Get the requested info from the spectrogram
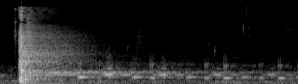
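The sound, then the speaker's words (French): A mini confetti cannon fires with one sharp, loud pop that quickly fades, followed by a soft patter and a faint, steady pulsing tone underneath. It fires after a countdown, sending its contents into the air as streamers and glitter fall. “Le mini canon à confetti manipulé par Guilhem propulsa son contenu dans les airs”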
